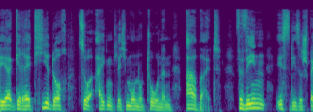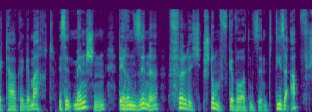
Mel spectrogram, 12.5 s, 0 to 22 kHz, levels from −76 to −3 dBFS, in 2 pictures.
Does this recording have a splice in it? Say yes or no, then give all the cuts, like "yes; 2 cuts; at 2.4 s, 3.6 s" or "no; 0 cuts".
yes; 2 cuts; at 5.8 s, 7.4 s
